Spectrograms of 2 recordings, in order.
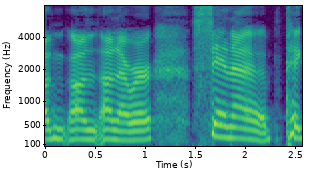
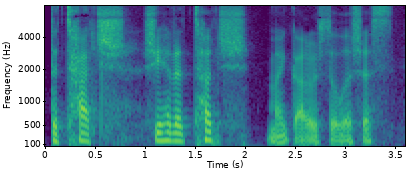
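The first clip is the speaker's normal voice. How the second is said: hushed longing; 5 semitones lower, 6 dB quieter than usual. Real, not acted. Longing for a late cook's gravy.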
